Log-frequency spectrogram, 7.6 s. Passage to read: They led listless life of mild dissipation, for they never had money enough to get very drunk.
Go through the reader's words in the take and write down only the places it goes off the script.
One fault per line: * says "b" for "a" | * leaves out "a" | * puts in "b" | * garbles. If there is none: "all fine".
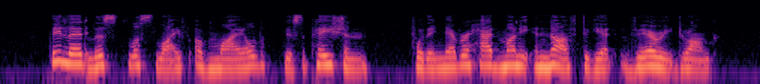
all fine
